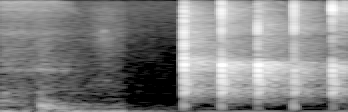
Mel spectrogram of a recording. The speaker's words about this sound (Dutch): Om het toch even te noemen. Applaus voor jezelf.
